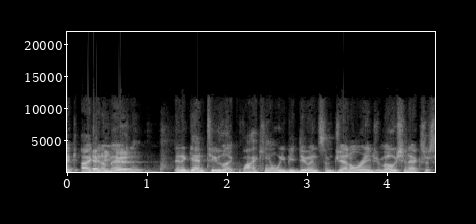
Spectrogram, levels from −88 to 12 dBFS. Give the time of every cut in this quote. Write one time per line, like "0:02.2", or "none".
0:01.3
